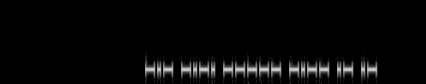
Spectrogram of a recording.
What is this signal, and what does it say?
Morse code, heard as a keyed tone, about 39 wpm, 700 Hz. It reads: KC0YAA
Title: USA Call Signs - 6 Characters - Repeated 3x - 40wpm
